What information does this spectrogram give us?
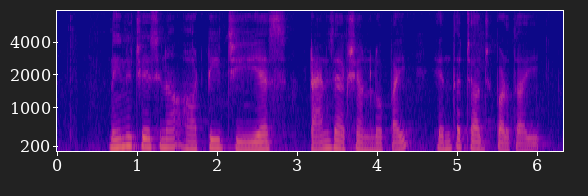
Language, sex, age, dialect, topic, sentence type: Telugu, male, 18-24, Utterandhra, banking, question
